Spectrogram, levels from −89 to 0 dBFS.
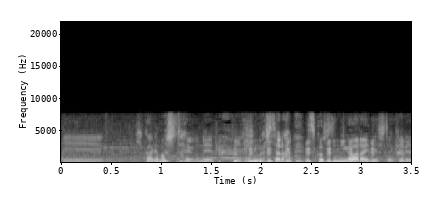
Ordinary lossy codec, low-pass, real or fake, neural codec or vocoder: none; none; real; none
